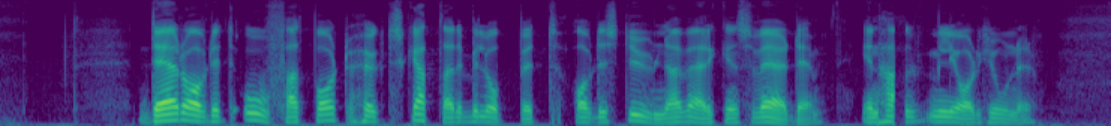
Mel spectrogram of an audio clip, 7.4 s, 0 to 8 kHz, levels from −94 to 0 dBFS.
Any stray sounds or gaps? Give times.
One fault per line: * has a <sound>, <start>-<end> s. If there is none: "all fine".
* has a dropout, 6.0-6.0 s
